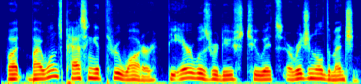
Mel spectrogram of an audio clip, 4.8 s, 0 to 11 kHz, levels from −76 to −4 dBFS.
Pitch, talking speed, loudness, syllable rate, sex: 135 Hz, 185 wpm, -16 LUFS, 5.3 syllables/s, male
